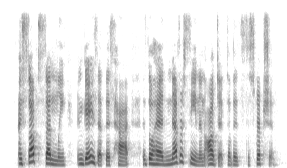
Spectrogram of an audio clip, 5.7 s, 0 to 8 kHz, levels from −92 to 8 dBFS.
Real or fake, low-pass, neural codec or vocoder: fake; 7.2 kHz; vocoder, 22.05 kHz, 80 mel bands, Vocos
